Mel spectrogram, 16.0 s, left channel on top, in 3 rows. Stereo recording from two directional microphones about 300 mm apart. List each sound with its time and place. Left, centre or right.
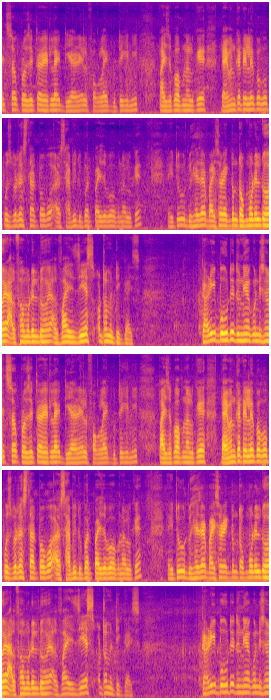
0.0 s speech: centre
14.7 s speech: centre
